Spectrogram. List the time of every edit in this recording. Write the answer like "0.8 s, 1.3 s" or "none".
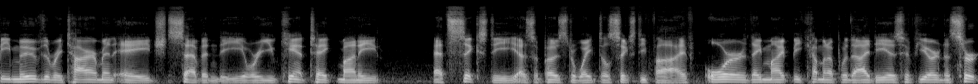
1.7 s, 7.0 s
